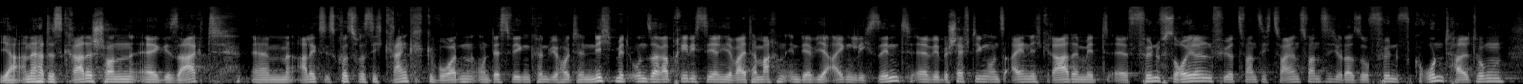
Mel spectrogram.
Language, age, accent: German, 30-49, German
